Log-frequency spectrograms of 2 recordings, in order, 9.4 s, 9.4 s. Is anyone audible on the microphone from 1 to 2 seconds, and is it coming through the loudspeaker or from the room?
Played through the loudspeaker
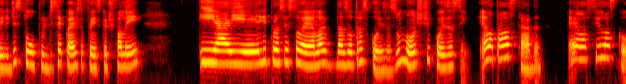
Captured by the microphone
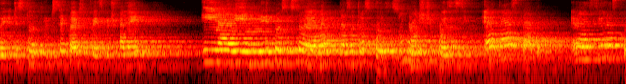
echo only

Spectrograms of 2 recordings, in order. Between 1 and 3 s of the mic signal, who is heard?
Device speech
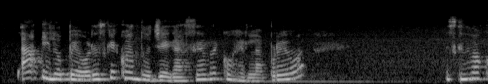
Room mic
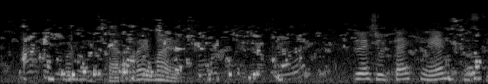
both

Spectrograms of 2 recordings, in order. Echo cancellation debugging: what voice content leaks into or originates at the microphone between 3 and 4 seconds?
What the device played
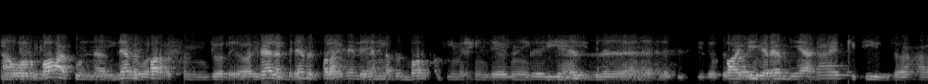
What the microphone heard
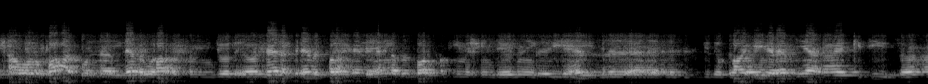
echo only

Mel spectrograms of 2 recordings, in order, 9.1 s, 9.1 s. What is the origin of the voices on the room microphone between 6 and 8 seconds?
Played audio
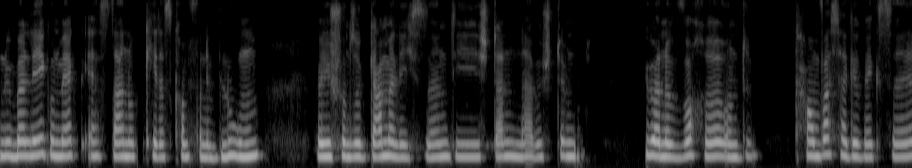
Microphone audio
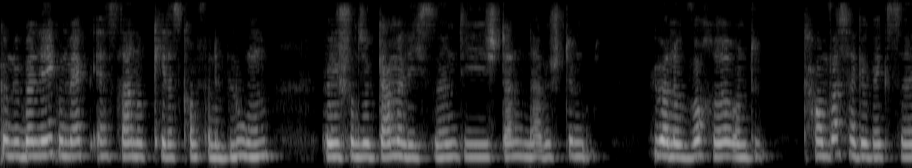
echo only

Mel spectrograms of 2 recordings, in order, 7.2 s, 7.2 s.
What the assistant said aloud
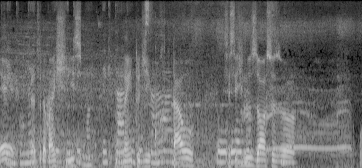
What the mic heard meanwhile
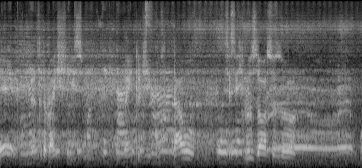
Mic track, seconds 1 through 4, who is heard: echo only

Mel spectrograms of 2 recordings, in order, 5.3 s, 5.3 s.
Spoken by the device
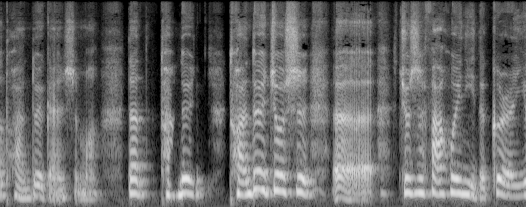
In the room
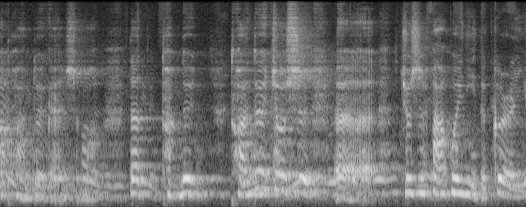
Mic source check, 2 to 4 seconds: both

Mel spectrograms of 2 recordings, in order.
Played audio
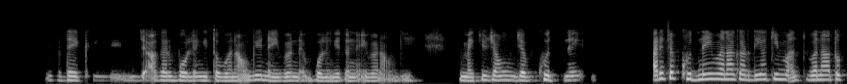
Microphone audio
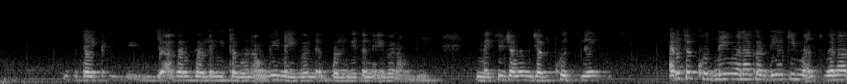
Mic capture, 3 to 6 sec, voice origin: echo only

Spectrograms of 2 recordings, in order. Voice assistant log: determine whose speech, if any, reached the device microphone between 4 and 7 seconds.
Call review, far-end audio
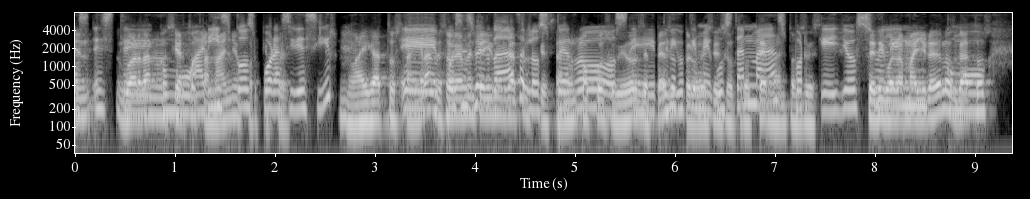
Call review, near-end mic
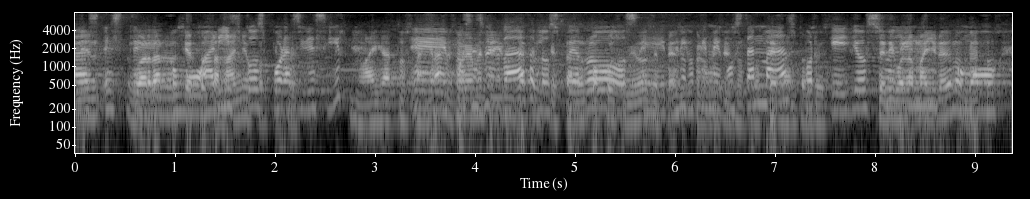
echo only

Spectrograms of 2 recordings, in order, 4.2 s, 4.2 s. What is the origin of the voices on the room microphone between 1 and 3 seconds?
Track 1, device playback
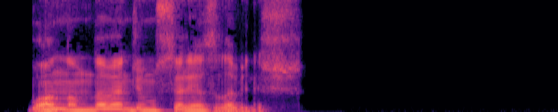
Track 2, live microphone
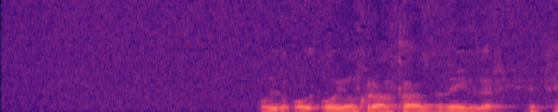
user only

